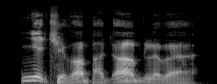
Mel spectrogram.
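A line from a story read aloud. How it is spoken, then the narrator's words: Muttering with faint smile. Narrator (Russian): едва улыбался и бормотал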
